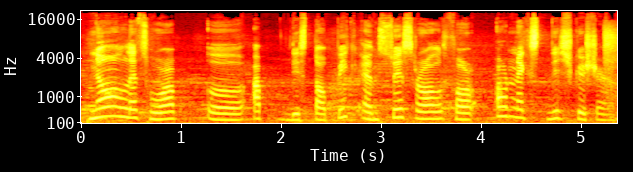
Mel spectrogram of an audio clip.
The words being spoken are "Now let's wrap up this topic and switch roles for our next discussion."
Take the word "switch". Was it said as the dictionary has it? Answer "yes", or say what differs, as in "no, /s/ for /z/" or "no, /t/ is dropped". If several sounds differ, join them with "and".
no, /s/ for /tʃ/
